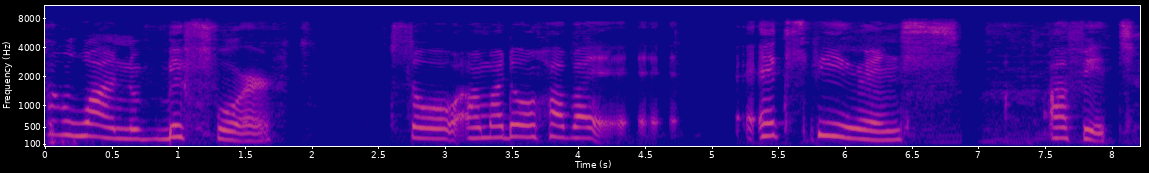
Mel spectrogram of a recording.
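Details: 23-year-old Jamaican woman who has stuttered (stammered) since about age six, with father and sister who also stutter and no speech therapy ever; part-word and whole-word repetitions audible; stuttering.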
